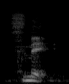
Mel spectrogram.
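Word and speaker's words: SNCC: student non-violent coordinating committee or snick which we pronounced snick okay i'm going now andrew will you take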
